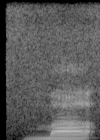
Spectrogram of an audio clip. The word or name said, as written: MA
